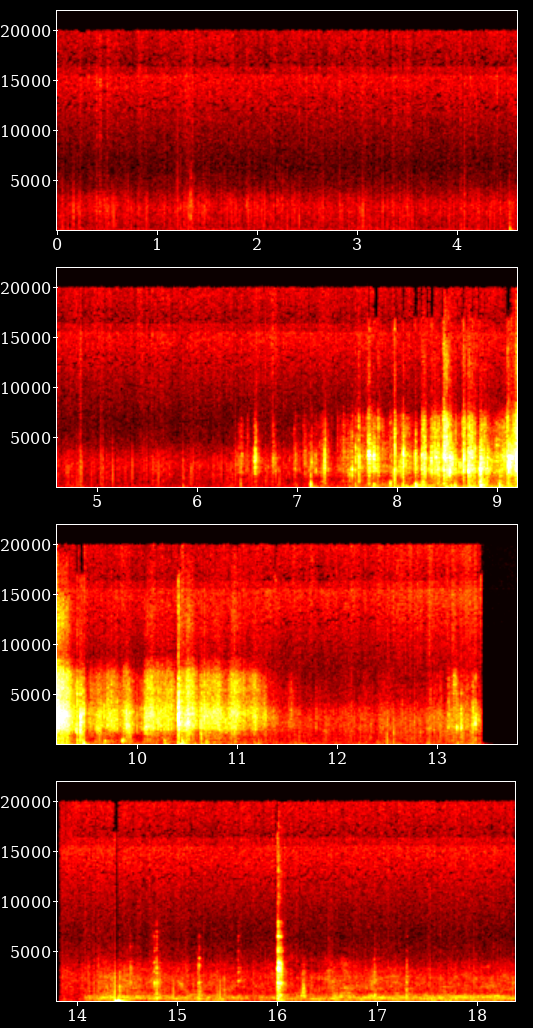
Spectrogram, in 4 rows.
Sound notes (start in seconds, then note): 13.9 background chatter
